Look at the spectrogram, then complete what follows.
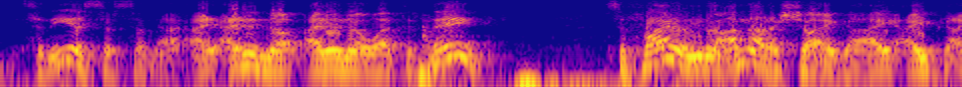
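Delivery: ordinary talk, nothing marked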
